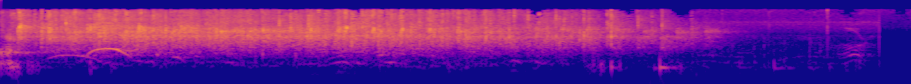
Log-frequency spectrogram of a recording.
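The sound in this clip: Audience applause welcoming a guest speaker: steady, sustained clapping with a voice calling out over it, slowly fading away toward the end.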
